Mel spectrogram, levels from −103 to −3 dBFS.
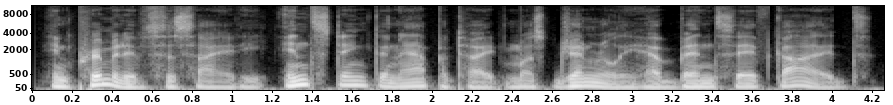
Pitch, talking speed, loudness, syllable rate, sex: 95 Hz, 170 wpm, -20 LUFS, 6.4 syllables/s, male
